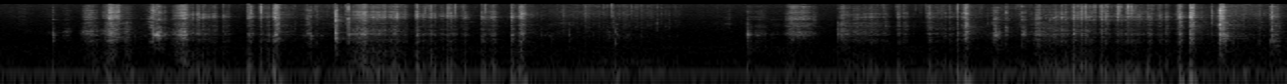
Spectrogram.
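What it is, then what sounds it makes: Dry soap bar scraped with a blade. A utility knife blade scrapes and shaves the face of a solid purple dry soap bar held in the palm. Crisp, bright, papery scraping strokes come in bursts over a steady low hum.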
